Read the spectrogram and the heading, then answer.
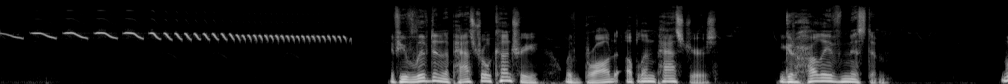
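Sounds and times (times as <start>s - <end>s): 
field sparrow singing: 0.0s - 4.0s, 7.2s - 7.8s, 8.9s - 10.0s
speech: 3.9s - 9.0s.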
